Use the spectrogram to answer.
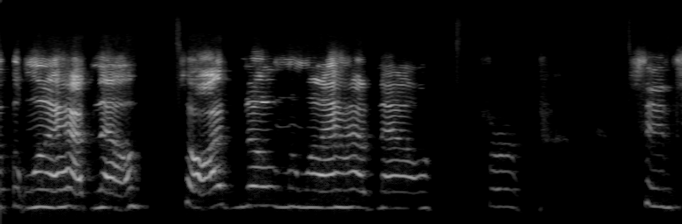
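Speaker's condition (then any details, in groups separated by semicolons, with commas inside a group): Cerebral palsy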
